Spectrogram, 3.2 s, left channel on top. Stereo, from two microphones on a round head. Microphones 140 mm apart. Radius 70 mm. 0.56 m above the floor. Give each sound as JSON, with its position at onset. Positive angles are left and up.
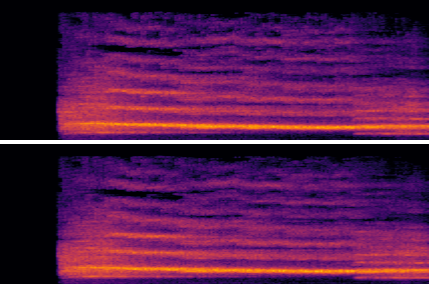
{"t": 0.4, "sound": "a scream", "side_deg": 0, "distance_m": 1.7}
